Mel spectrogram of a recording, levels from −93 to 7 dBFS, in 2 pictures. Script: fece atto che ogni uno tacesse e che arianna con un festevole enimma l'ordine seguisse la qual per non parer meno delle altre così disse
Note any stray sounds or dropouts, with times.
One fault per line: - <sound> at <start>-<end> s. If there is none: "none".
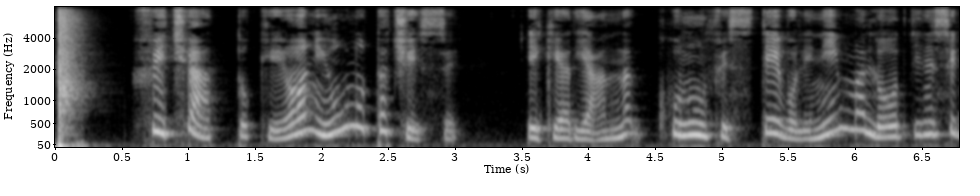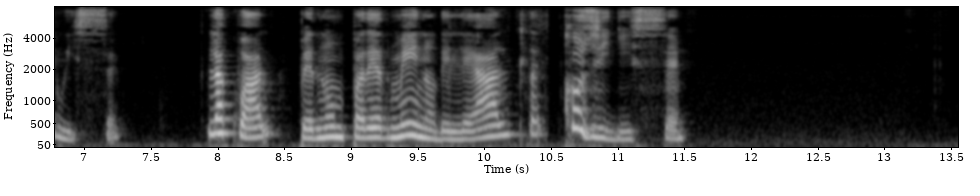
none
